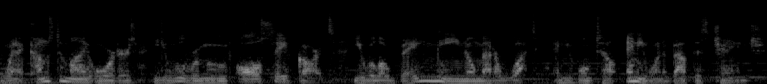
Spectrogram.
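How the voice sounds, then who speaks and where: Over clear music in the background, a man in a put-on character voice speaks at a moderate pace with hardly any pauses, his pitch very deep and low. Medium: video game. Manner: commanding.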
